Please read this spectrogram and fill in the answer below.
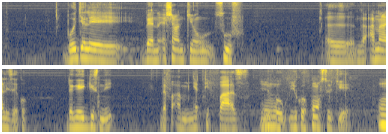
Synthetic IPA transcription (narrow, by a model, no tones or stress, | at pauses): boɟɐlɛ | bɛnɛʃãːntiɔ̃ | suːf | ŋɡɐ̰ʔanalizeko | dɐŋɡɐɡisni | dɐfɐmɲɛtːifaːs | jukokɔ̃stitiḛː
